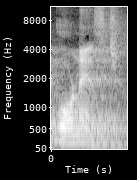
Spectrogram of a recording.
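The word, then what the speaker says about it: honest: আমরা হচ্ছে দেখি এন অনেস্ট অনেস্ট বয় এখানে দেখ এইচ এর উচ্চারণটা হয় না উচ্চারিত হয় না উচ্চারিত হয় না এটা উচ্চারিত থাকে এখানে অনেস্ট অনেস্ট উচ্চারণ হচ্ছে অনেস্ট এই দেখ বাংলাতে লেখলে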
